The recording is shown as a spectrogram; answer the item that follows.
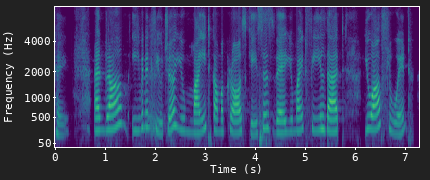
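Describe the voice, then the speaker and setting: A woman's voice: a little high, slow, a bit bright, no room sound, low-quality recording. A woman from India coaching a learner in spoken English, explaining patiently and checking in with frequent questions. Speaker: English tutor.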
